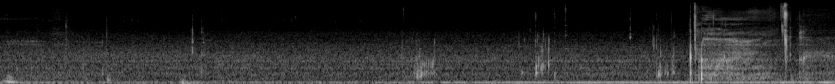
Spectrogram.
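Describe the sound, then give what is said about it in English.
Quiet mouth sounds of someone sipping water: a few soft slurps, wet clicks and a swallow over a steady low background hum, with no one talking. “I had to take a sip of water before I go off on some of you people.”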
